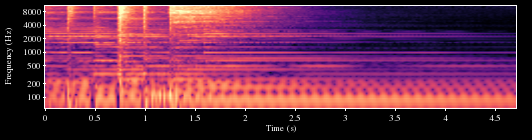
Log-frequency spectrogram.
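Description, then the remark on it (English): A brief electronic keyboard accompaniment-style ending, the short first ending button pressed while the style plays: a few quick drum hits over a full chord in the first second, then one held chord ringing out and slowly fading. No one speaks. “Ending number one sounds like this.”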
